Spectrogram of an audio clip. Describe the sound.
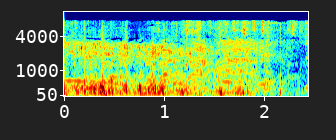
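Horse hooves clip-clop in a quick, steady rhythm as a team hauls a stagecoach, with a dense rumbling wash beneath the beats throughout.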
